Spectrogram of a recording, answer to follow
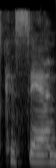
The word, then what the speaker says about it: Keosayian: It's and I know it's Keosayian, but it's spelled Keosayian.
